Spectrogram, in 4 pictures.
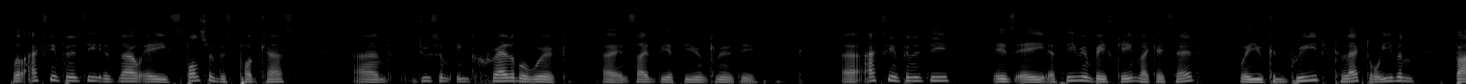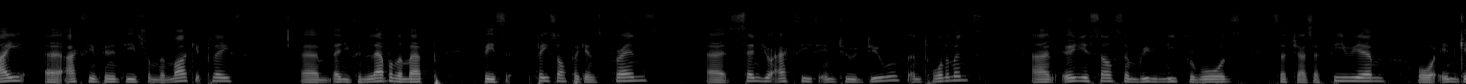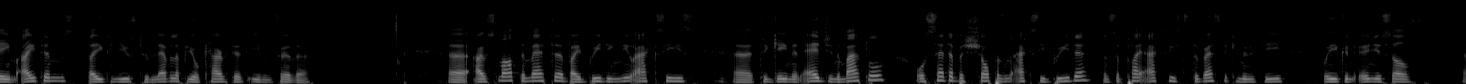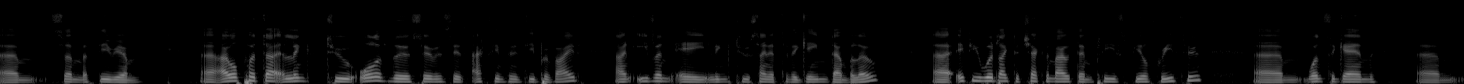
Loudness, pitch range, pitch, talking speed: -43 LUFS, 110-150 Hz, 125 Hz, 180 wpm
